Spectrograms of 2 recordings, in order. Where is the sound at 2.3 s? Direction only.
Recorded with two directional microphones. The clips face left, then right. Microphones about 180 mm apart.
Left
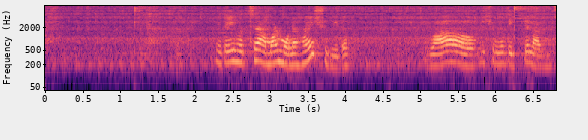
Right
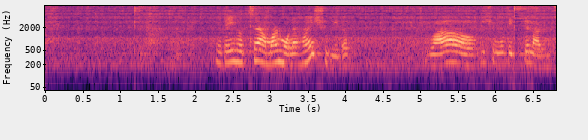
10° left (ahead or behind).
